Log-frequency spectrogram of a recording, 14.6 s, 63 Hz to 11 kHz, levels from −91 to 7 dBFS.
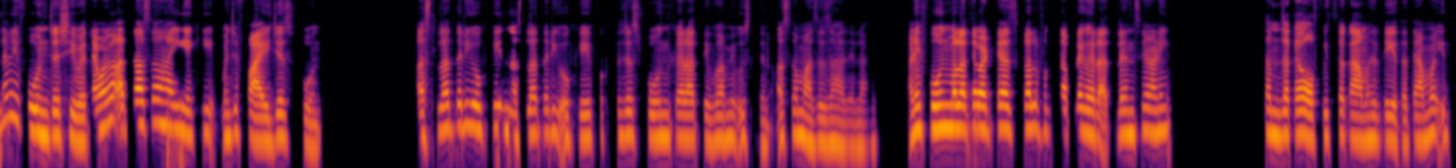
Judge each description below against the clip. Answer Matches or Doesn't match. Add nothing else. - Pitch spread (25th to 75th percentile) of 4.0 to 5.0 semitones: Matches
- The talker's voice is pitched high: Doesn't match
